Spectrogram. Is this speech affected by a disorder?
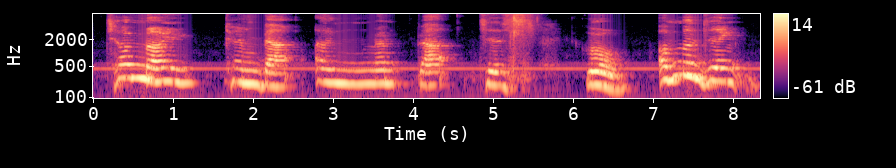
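Yes: cerebral palsy; spastic.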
